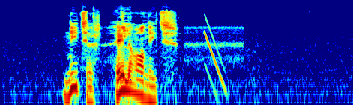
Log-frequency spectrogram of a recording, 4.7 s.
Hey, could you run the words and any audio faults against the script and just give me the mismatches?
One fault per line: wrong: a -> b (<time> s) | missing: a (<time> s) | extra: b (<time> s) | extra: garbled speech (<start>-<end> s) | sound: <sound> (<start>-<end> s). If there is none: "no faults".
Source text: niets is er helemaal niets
missing: is (1.2 s)
sound: chirp (2.7-3.1 s)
